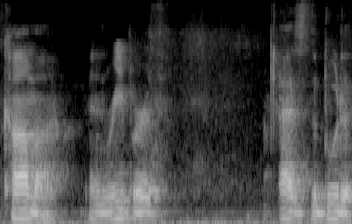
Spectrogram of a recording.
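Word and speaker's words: kamma: for you about um Karma and rebirth or in poly it's pronounced comma and rebirth as the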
